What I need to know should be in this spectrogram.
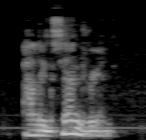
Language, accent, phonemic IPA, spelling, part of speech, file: English, Southern England, /æl.ɛɡˈzæn.dɹiː.ən/, Alexandrian, adjective / noun, LL-Q1860 (eng)-Alexandrian.wav
- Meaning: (adjective) Of or pertaining to Alexandria in Egypt; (noun) 1. A native or inhabitant of Alexandria 2. A practitioner of Alexandrian Wicca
